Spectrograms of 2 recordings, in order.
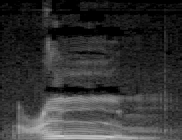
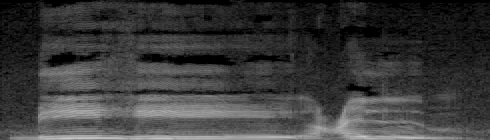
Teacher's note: Bila ada huruf mim kat situ, bila kita waqaf dekat situ, maka bibir kita pun perlu dirapatkan.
